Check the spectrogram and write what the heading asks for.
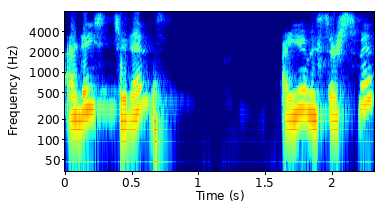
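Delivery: pitch lifting upward on the word Smith. English intonation lesson, example question: rising question intonation. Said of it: "ketika bertanya seperti itu, nadanya meninggi".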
